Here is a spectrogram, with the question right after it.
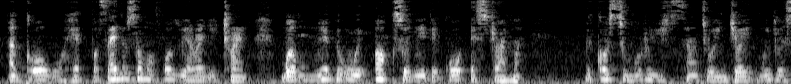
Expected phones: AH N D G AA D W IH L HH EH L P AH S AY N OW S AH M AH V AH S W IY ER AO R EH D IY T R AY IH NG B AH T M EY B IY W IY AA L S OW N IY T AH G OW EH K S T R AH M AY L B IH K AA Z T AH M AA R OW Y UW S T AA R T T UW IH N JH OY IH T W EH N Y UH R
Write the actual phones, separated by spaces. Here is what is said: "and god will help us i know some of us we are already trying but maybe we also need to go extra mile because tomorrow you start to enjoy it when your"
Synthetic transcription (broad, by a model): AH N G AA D W IH L HH EH L P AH S AY N OW S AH M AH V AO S W IY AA R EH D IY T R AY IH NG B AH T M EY B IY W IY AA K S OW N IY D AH G OW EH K S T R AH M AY N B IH K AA S T AH M AA R OW Y UW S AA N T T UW IH N JH OY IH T W EH N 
